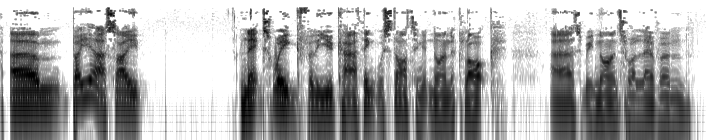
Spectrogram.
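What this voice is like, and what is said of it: Strained, failing voice. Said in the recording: “excuse me, sorry, my voice is going”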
